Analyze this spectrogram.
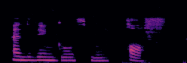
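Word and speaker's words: قاف: Now fill the lines with the fa letter and then go through qaf. Qaf is a big kaf. If you want to pronounce kaf deeply, you will get qaf.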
